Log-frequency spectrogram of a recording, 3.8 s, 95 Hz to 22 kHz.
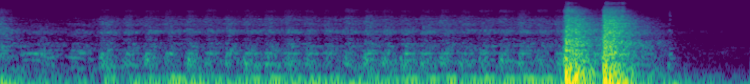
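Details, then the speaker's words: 1995 Chevrolet Impala SS V8 just after start; rough running with two sharp loud bangs about a quarter second apart, backfiring; owner suspects the Opti (optispark), with fuel injectors or mass airflow sensor also considered. "yeah backfiring think opties that's going to be my next project to dive into"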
